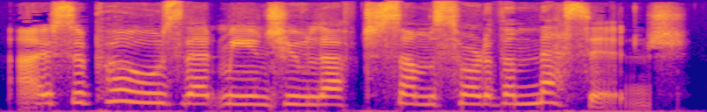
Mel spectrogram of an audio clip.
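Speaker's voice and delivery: a scowling master who expects obedience; stern vampire lord. Acted. Bishop scowls, cold vampire lord.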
